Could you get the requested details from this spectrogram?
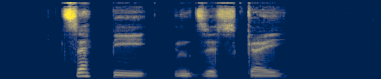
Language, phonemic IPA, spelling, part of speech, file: Navajo, /t͡sʰɛ́ pìːʔ ǹ̩t͡sɪ̀skɑ̀ìː/, Tsé Biiʼ Ndzisgaii, proper noun, Nv-Tsé Biiʼ Ndzisgaii.ogg
- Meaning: Monument Valley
